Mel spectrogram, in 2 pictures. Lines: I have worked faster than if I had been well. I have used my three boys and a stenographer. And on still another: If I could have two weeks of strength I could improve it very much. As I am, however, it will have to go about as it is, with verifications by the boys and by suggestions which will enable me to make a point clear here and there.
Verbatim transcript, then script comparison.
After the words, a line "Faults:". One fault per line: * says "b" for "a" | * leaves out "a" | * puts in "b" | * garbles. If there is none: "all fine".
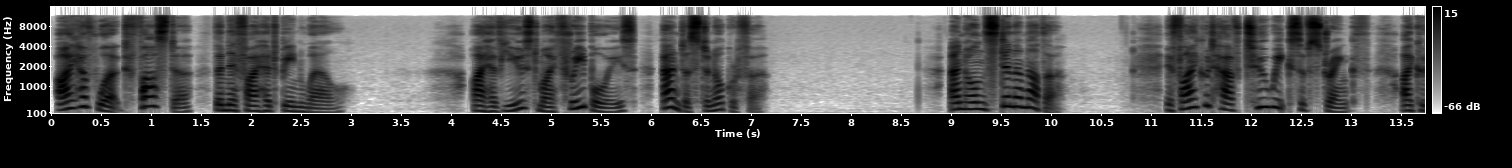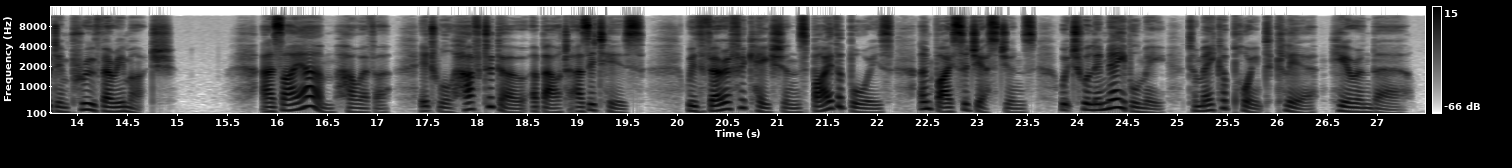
I have worked faster than if I had been well. I have used my three boys and a stenographer. And on still another: If I could have two weeks of strength I could improve very much. As I am, however, it will have to go about as it is, with verifications by the boys and by suggestions which will enable me to make a point clear here and there.
Faults:
* leaves out "it"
